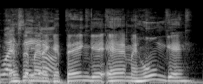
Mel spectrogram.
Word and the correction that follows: menjunje: Ah, el menjunje. – Mejunje. El menjunje. No, digo yo. Ah, no, el menjunje he escuchado yo.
